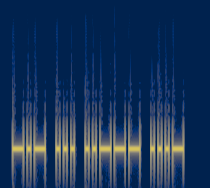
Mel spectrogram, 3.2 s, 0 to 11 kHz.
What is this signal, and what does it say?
Morse code, heard as a keyed tone, about 22 wpm, 700 Hz. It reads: KS2V
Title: USA Callsign DE Callsign - 4 Characters - 22wpm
